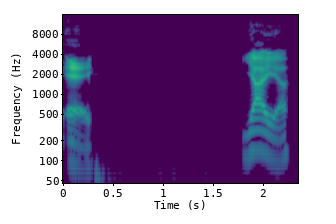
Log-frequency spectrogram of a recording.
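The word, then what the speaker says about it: Yahya: Spell it. Y Ah, ya. Yaya.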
